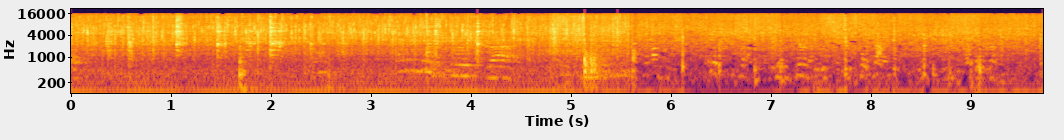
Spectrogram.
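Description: Onions and garlic sizzling in hot fat on a cast-iron griddle, with a slotted metal spatula scraping and clicking against the pan as they are stirred. The sizzle eases a little after about six seconds while the stirring goes on.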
